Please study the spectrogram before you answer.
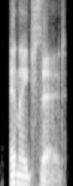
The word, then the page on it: MHz: British English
